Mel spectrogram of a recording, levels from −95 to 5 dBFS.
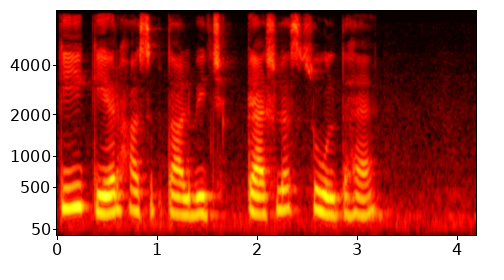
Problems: none marked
